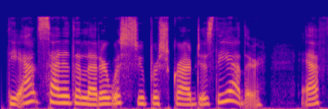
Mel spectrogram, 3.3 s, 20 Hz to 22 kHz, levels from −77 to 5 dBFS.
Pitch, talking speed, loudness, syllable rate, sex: 235 Hz, 200 wpm, -16 LUFS, 6.5 syllables/s, female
